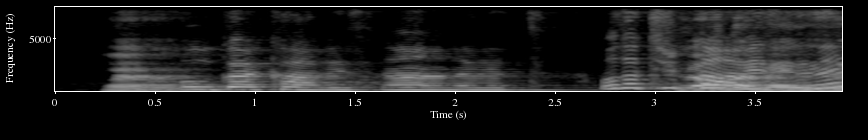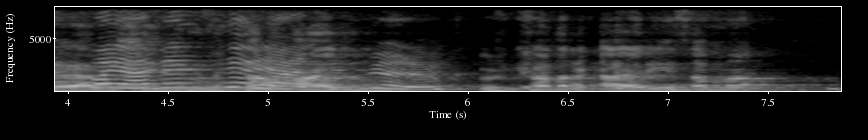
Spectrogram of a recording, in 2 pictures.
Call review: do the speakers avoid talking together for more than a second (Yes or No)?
No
